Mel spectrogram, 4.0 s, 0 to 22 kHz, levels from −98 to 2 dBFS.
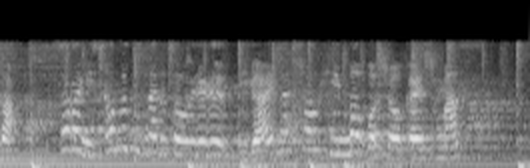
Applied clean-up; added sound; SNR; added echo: none; Bass guitar; 15 dB; reverberation time 2.1 s.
